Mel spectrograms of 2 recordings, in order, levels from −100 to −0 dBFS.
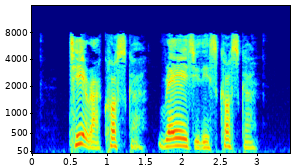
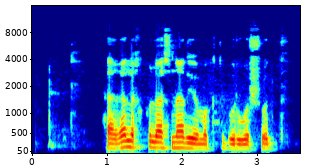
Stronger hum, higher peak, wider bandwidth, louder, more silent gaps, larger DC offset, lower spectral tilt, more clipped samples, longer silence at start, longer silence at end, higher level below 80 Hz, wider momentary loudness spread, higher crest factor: neither; second, -8 dBFS vs 0 dBFS; about the same, 8.2 kHz vs 8 kHz; second, -23 LUFS vs -15 LUFS; neither; neither; second, -3.5 dB/octave vs -7.5 dB/octave; neither; second, 0.5 s vs 1 s; about the same, 0.45 s vs 0.4 s; about the same, -58 dBFS vs -58 dBFS; first, 16 LU vs 9 LU; about the same, 18 dB vs 16 dB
